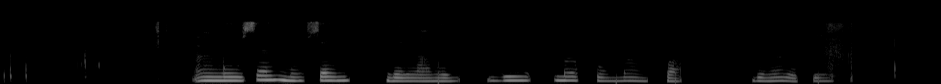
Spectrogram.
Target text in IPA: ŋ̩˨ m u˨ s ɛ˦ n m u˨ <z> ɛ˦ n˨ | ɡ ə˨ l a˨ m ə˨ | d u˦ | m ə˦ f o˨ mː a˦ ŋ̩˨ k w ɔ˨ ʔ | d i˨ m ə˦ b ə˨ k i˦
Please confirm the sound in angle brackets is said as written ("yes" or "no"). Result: no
